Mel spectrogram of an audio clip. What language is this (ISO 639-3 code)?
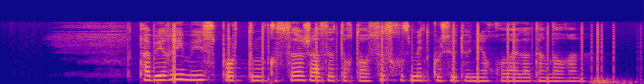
kaz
